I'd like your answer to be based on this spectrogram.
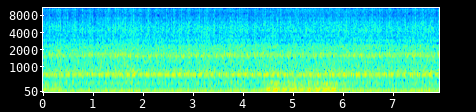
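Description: A low-mileage 1982 Mercedes 240D diesel engine idling, heard up close as a loud, steady mechanical drone with a constant low throb, its pitch shifting slightly partway through.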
